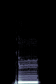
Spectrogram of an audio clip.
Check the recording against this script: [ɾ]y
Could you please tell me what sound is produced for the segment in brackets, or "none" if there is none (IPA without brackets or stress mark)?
ɾ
